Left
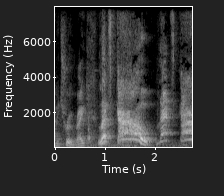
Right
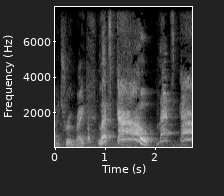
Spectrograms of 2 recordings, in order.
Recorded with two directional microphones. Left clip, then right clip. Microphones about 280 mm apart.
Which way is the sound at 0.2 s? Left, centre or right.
Centre.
